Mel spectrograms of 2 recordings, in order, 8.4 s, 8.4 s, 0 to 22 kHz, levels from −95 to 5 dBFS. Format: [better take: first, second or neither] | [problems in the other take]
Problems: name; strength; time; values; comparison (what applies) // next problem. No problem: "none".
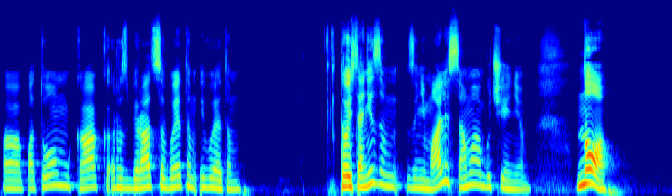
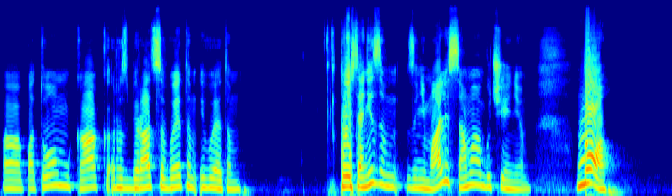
first | distortion; heavy; 7 dB below the speech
